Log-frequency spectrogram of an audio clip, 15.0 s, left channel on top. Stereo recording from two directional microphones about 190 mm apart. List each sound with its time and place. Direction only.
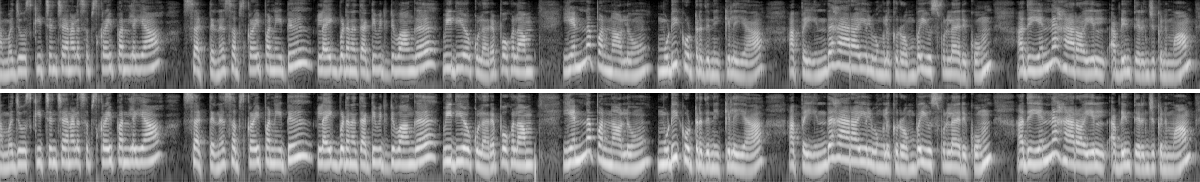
0.0 s speech: 20° right (ahead or behind)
